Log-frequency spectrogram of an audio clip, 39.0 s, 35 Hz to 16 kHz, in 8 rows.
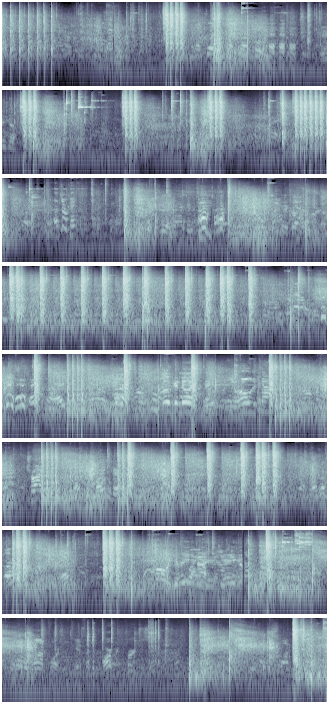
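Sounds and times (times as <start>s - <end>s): rifle firing rapid shots: 0.0s - 0.9s, 2.4s - 3.8s, 5.2s - 5.8s, 6.7s - 10.2s, 14.3s - 19.2s, 20.0s - 22.6s, 23.4s - 28.7s, 29.4s - 30.2s, 30.8s - 31.4s, 38.5s - 39.0s.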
